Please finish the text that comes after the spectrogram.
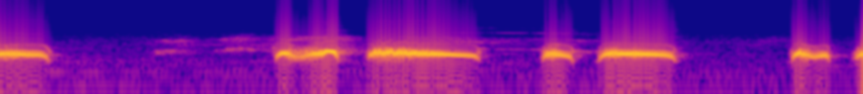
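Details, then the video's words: Spotted dove cooing in the styles called 'giọng thổ' and 'giọng hạp bổi'. Three two-part phrases are heard, each a brief hooked note and then a drawn-out, even, low coo, separated by short silences. "cu gáy thúc gù giọng thổ cực đỉnh giọng hạp bổi"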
